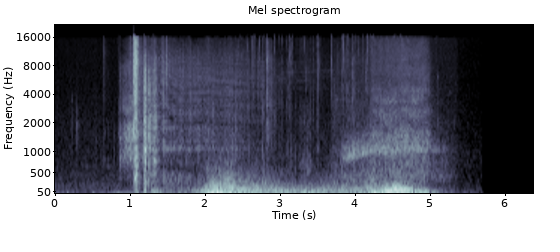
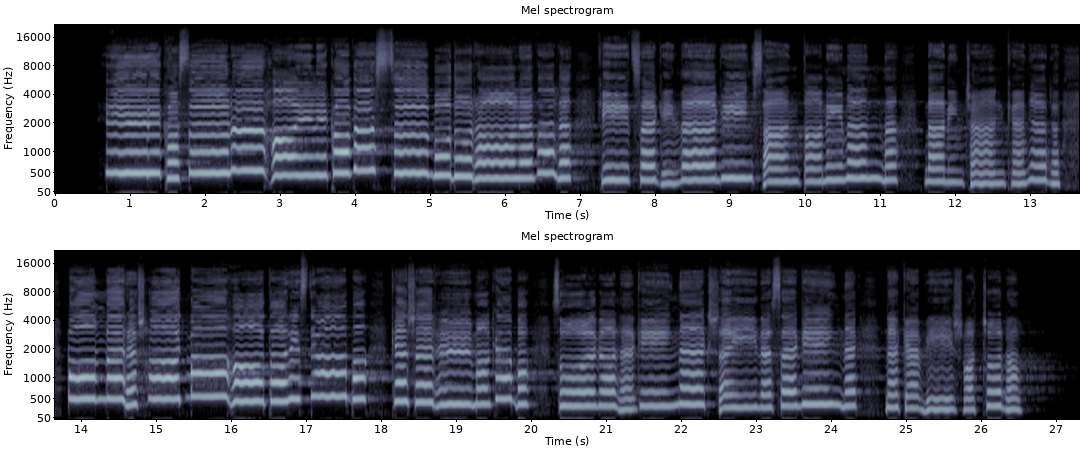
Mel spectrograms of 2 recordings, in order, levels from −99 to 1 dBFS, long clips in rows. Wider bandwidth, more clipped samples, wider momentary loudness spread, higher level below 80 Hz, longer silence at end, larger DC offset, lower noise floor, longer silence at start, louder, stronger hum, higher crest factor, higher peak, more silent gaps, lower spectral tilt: about the same, 17 kHz vs 18 kHz; neither; first, 21 LU vs 11 LU; first, -30 dBFS vs under -90 dBFS; first, 1.25 s vs 0.75 s; neither; first, under -90 dBFS vs -78 dBFS; first, 0.85 s vs 0.65 s; first, -26 LUFS vs -36 LUFS; neither; first, 26 dB vs 14 dB; first, 0 dBFS vs -22 dBFS; neither; first, -3 dB/octave vs -1.5 dB/octave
